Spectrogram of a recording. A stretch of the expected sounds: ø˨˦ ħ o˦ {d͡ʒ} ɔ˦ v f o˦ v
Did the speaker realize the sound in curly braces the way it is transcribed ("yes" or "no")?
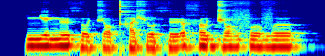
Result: yes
